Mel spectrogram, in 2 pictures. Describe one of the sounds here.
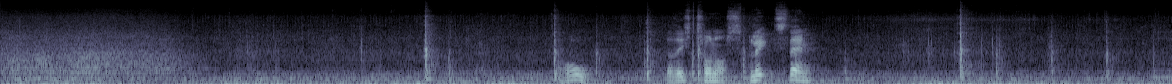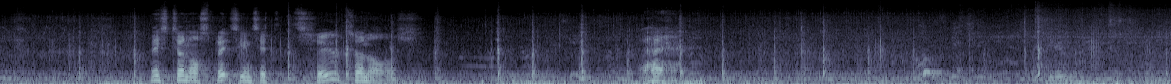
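Bicycle tyres roll steadily on a paved path.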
